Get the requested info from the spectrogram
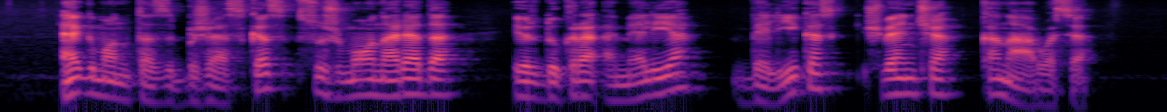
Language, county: Lithuanian, Marijampolė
